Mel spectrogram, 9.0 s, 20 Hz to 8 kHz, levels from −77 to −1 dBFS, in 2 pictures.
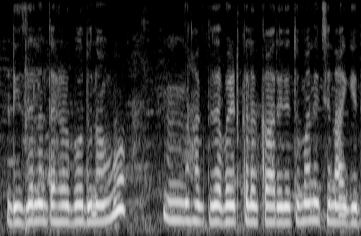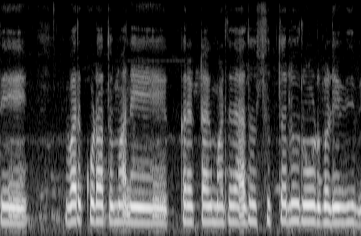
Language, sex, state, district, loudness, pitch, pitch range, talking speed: Kannada, female, Karnataka, Shimoga, -15 LUFS, 210 Hz, 205-220 Hz, 135 wpm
